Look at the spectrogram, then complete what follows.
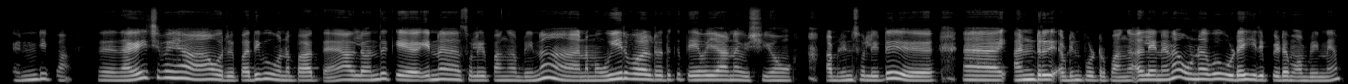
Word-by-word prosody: கண்டிப்பா. 215 +1 -6 0.3
இந்த 200 - -9 0.2
நகைச்சுவையா 295 - +2 0.3
ஒரு 190 -3 -2
பதிவு 235 +6 -1
ஒன்னு 195 -2 -4
பார்த்தேன். 190 -2 -3
அதில 210 -1 -1
வந்து 225 +5 -1
கே 215 - +4 0.3
என்ன 220 +3 0 0.3
சொல்லியிருப்பாங்க 195 -1 -5
அப்பிடின்னா, 185 +9 -3 0.4
"நம்ம 185 0 -4
உயிர் 270 +4 +4
வாழ்றதுக்கு 225 -2 0
தேவையான 205 0 +1
விஷயம்" 185 0 -4 0.4
அப்பிடின்னு 190 +3 -3
சொல்லிட்டு, 195 +6 0 1.0
அ - - +5 0.3
அன்று 220 +1 +5
அப்பிடின்னு 195 +2 -3
போட்டிருப்பாங்க. 185 -2 -4
அதில 215 +1 +4
என்னென்ன 240 +11 0
"உணவு, 245 0 +2
உடை, 215 +1 +5
இருப்பிடம்" 195 -2 -1
அப்பிடின்னு. 180 +2 -5
205 Hz, 135 wpm, -24 LUFS, 190-225 Hz, 1.0 s, அ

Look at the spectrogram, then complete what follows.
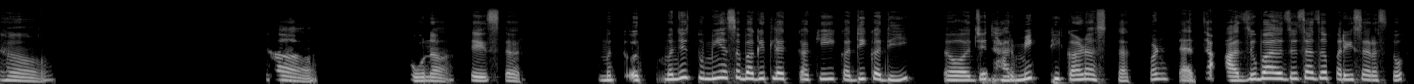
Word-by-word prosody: हो. 185 -1 -3 2.2
हां. 175 -10 -2 1.0
हो 170 0 +1
ना, 170 -1 0 0.3
तेच 175 -1 +1
तर. 165 -3 -2 0.8
मत 200 +1 0 0.2
अत - - +6 0.3
म्हणजे 245 +7 +4
तुम्ही 275 +2 +5
असं 305 -1 +2
बघितलं 270 0 +3
आहेत 260 - +4
का - - 0
की 250 0 +2
कधी-कधी 220 0 +1 0.4
अ, - - -1 0.3
जे 240 +5 +1
धार्मिक 210 +7 +2
ठिकाण 245 -3 +2
असतात 190 -7 -2 0.2
पण 250 +2 -1
त्याचा - - -3 0.2
आजूबाजूचा 265 +7 +3
जो 285 - +4
परिसर 225 -2 0
असतो 200 +1 -3
225 Hz, 115 wpm, -23 LUFS, 195-260 Hz, 2.2 s, अत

